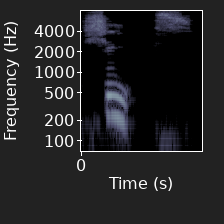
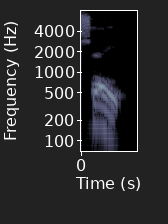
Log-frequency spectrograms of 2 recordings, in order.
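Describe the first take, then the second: First: The vowel sounds like 'ee' in 'see'. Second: The vowel sounds like 'ay' in 'say'. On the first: The speaker calls it wrong. "I know some of you call it sheeks" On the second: The speaker calls it right. "but it's really pronounced shake"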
